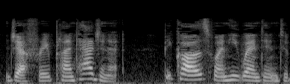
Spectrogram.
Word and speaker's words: Plantagenet: covered with his visor the Latin name for broom is plantag genista and gradually it came to be pronounced plantagenet although Jeffrey was French he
